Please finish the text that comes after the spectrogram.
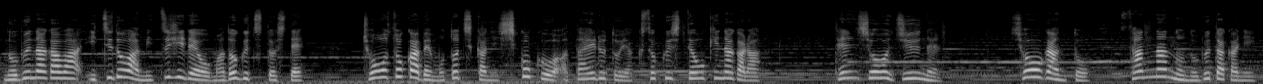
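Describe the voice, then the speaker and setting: A woman with a high voice narrates a historical audio drama. Her delivery is scripted storytelling with dramatic phrasing, and music plays softly behind her. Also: animated, takes it slowly.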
